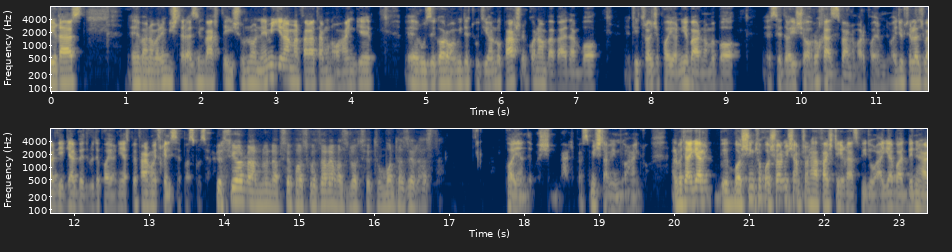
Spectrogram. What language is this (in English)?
Persian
